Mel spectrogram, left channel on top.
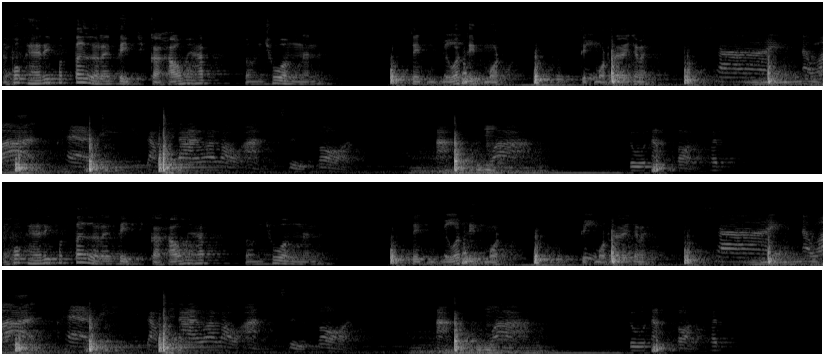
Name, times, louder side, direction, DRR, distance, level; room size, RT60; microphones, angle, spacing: voice 1, 0.0-2.1 2.4-3.2 4.1-5.0 5.8-6.5 7.4-8.2 12.9-13.2, left 2 dB, 90° left, 7 dB, 1.9 m, -43 dB
sound 1, 3.9-10.4 12.6-14.9, left 1 dB, 20° left, 1.1 m, -38 dB
voice 2, 7.0-11.7 12.5-13.5 14.5-15.4, equal, ahead, 0 dB, 3.5 m, -48 dB
sound 2, 7.3-13.6, equal, 50° left, 6.8 m, -56 dB
27.0 x 9.7 x 9.9 m, 0.87 s
head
